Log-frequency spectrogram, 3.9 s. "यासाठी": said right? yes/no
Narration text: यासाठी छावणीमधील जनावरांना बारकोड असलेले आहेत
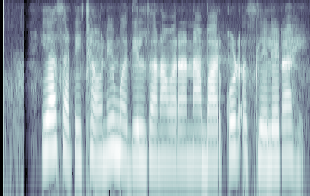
yes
